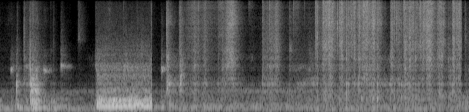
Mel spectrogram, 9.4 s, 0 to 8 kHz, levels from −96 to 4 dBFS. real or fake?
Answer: fake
